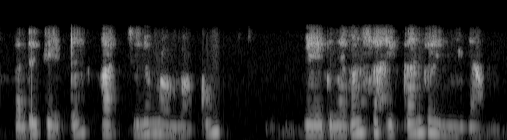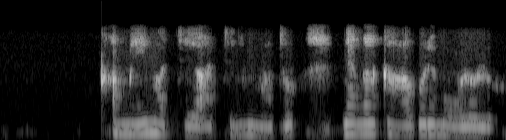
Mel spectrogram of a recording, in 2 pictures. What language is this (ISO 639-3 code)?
mal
